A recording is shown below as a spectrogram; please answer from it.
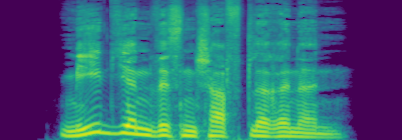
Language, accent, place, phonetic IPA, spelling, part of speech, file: German, Germany, Berlin, [ˈmeːdi̯ənvɪsn̩ˌʃaftləʁɪnən], Medienwissenschaftlerinnen, noun, De-Medienwissenschaftlerinnen.ogg
- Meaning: plural of Medienwissenschaftlerin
